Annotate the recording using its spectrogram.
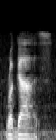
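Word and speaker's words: רגז: You have a ra, ga, and a za, and once again the ga and the za is connected, so it's going to be pronounced ragaz.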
